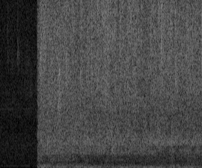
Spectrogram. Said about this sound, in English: He's got one of those, like, rain sticks back there.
